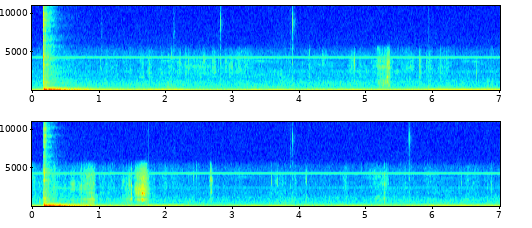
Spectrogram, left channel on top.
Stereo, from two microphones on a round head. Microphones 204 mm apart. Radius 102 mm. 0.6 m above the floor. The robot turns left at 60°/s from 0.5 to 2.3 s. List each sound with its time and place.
0.2 s a thud: 65° left (ahead or behind), 1.6 m; by 0.9 s 45° left (ahead or behind), 1.6 m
